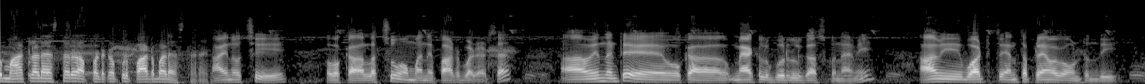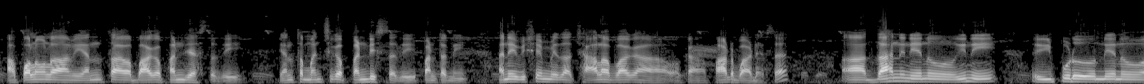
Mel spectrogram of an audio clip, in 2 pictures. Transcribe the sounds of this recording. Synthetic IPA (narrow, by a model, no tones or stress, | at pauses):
maːʈlaːɽɛːst̪aːɾuɐpːɐʈikɐpːuɽupaːʈɐbaːɽɛːst̪a̰ːɾɐ̰niaːjɐnɐʋɐt͡ʃːi | ɔkɐlɐt͡ʃːuɐmːɐneːpaːʈɐbaːɽa̰ːɽusaːɾ | e̞ːnd̪ɐɳʈe̞ːɔkɐmaːkɐluɡoːɾuluɡaːsu̥kunːaːmi | aːmeʋaːʈːi̥t̪oːent̪ɐpɾɛːmɐɡaːuɳʈund̪iaːpɔlɐ̃wlo̞ːaːmeent̪ɐbaːɡaːpɐnit͡ʃeːst̪ɐd̪ient̪ɐmɐɲt͡ʃiɡaːpɐɳɖist̪ɐd̪ipɐɳʈɐniɐneːʋiʂɐjɐmːiːd̪ɐt͡ʃaːlaːbaːɡaːɔkɐpaːʈɐbaːɽaːɽusaːɾ | d̪aːnːine̞ːnuiniː | pːuɽune̞ːnu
